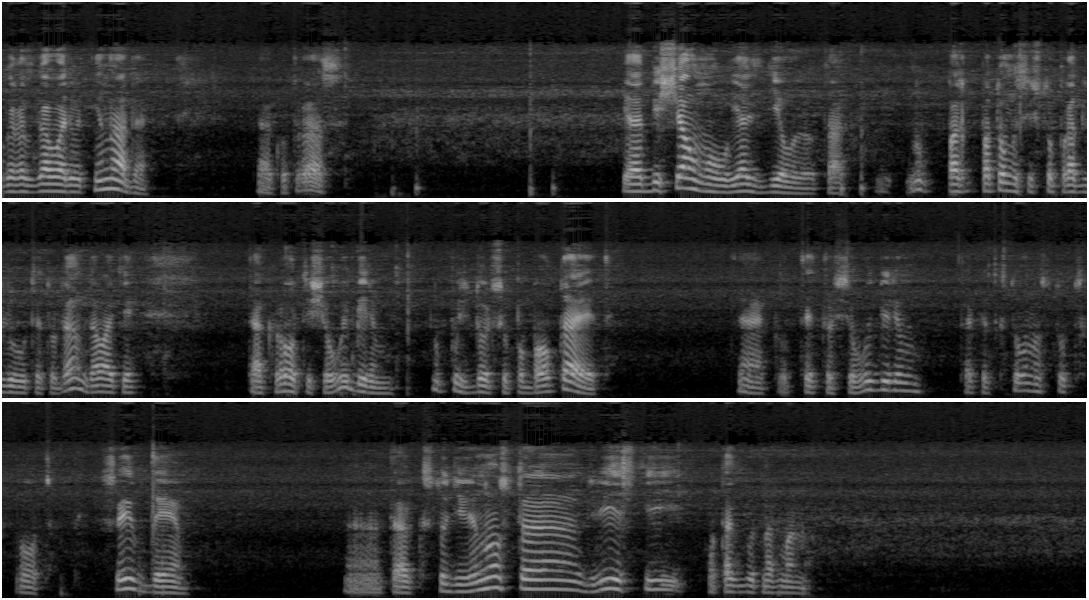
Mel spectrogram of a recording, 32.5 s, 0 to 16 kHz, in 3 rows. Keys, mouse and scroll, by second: 2.3-3.6 drag, 4.0 space, 8.4 space, 9.7-10.2 middle drag, 11.6-12.6 drag, 13.8-14.2 middle drag, 14.5-14.9 middle drag, 15.7-16.9 drag, 18.8-19.4 drag, 20.9 click, 29.6 space.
